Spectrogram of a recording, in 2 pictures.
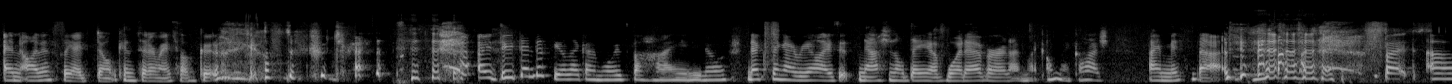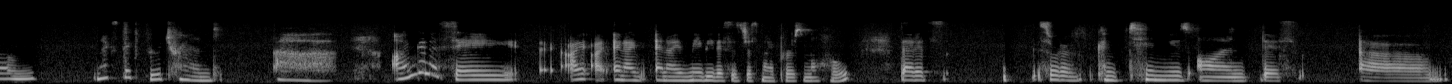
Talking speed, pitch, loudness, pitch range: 155 wpm, 205 Hz, -28 LUFS, 175-255 Hz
